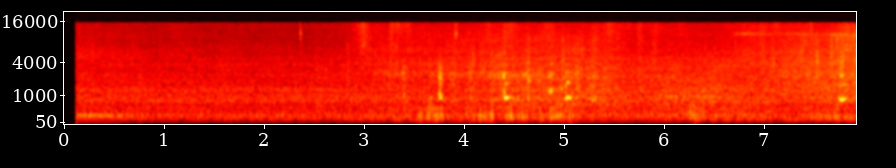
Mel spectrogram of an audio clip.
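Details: 2009 Cadillac Escalade SWB Platinum AWD with 22-inch wheels and 37,000 miles, turning sharply at low speed: low hum, then irregular clunks and short squeaky chirps; cause unknown.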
